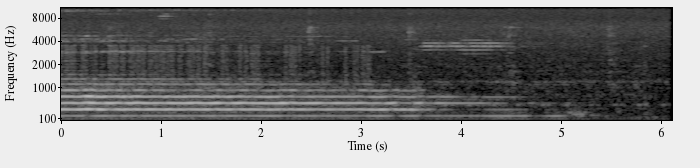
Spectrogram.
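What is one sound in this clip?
An older woman hums a long, steady note that slowly fades.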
